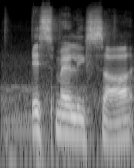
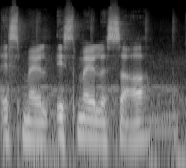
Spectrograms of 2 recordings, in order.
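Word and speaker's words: Ismaïla Sarr: my picks are Odegaard, Ismaili Sarr. Is it Ismaili Sarr? Is that how you say it? Yeah, Ismaila Sarr, or it's Alex Iwobi.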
